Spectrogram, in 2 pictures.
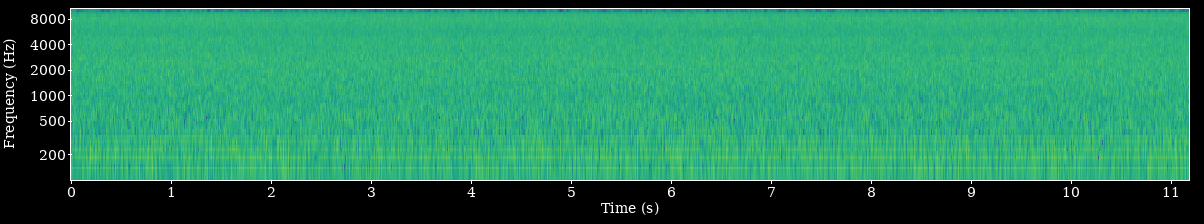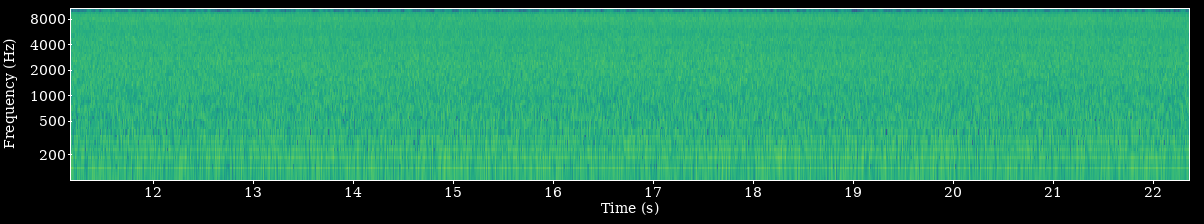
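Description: Granite Falls rushing steadily: white water cascading over broad granite slabs.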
